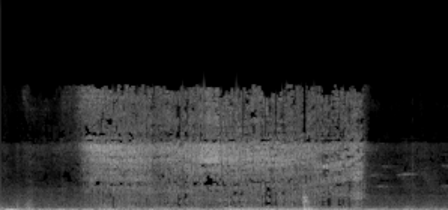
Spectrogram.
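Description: Air hisses out of a balloon.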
